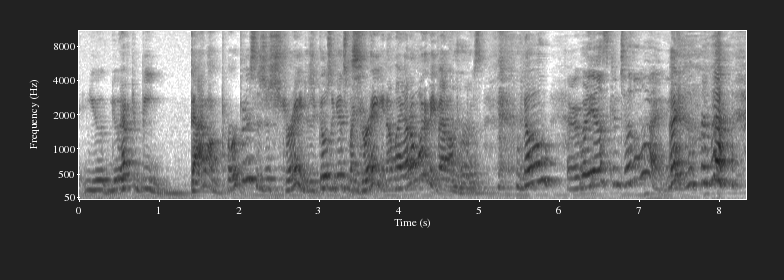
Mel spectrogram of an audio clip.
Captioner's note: all laugh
